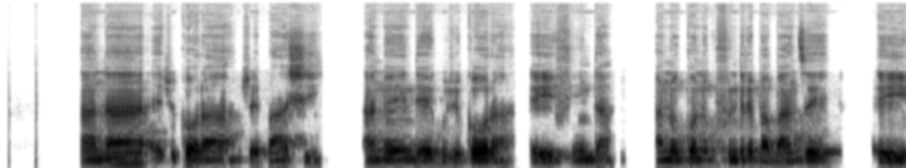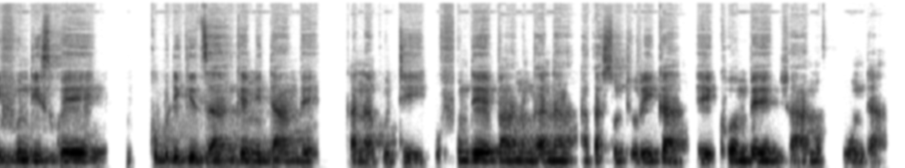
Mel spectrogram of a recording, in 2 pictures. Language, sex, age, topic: Ndau, male, 50+, education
